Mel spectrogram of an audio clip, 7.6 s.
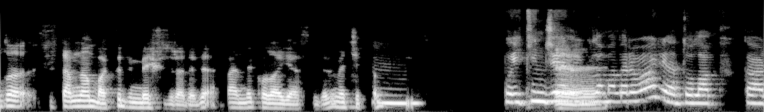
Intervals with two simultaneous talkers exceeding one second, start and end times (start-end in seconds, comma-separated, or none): none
